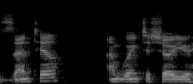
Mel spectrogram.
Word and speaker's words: Zentail: this is rhyme with Zen tale I'm going to show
